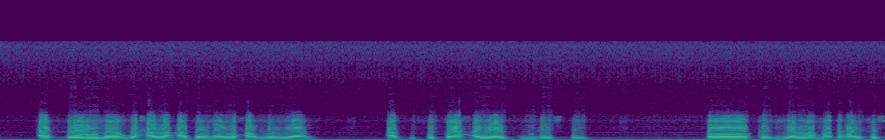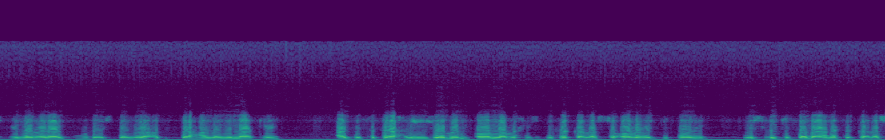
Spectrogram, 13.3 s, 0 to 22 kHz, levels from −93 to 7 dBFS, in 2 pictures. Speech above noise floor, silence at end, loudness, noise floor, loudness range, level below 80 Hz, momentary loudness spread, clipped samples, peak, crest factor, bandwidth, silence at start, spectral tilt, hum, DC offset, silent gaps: 24 dB; 0 s; -30 LUFS; -53 dBFS; 1 LU; -66 dBFS; 9 LU; under 0.1%; -16 dBFS; 14 dB; 16 kHz; 0.25 s; -6.5 dB/octave; none; under 0.1%; none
